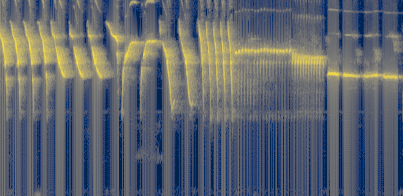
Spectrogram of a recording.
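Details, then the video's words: A Timbrado canary sings a fast, varied, melodic training song: rapid descending whistled notes, then a quick trill, ending in long steady rolling tones. "Timbrado canary singing beautiful melodic songs"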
